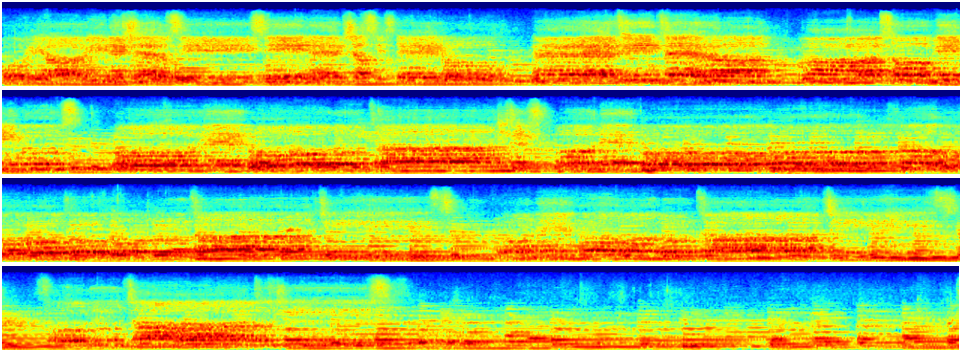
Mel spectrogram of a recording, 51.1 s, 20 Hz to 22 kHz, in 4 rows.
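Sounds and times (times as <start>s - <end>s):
men's choir singing: 0.0s - 44.9s
piano accompaniment: 0.0s - 51.0s.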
